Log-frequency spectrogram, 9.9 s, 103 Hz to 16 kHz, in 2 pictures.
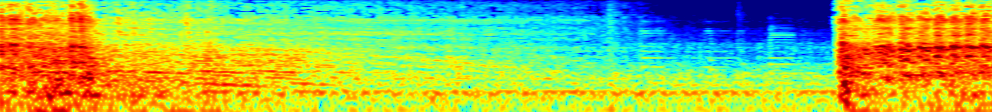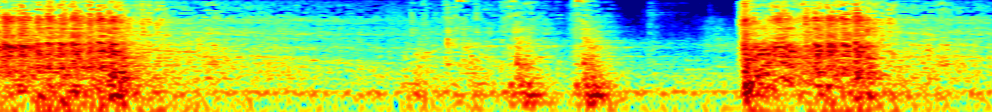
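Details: Carbureted Suzuki Samurai (SJ410/SJ413) that broke down, after the carb power valve was replaced: three separate bursts of steady cranking with pauses, spinning over but never catching. Still won't start, cause unknown. Crank no start.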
